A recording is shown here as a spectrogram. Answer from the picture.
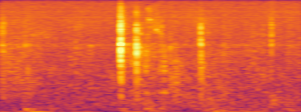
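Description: A few sharp, keyboard-like clicks at the panel table close to the microphone: two in quick succession about a second in and another half a second later, over quiet room tone.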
